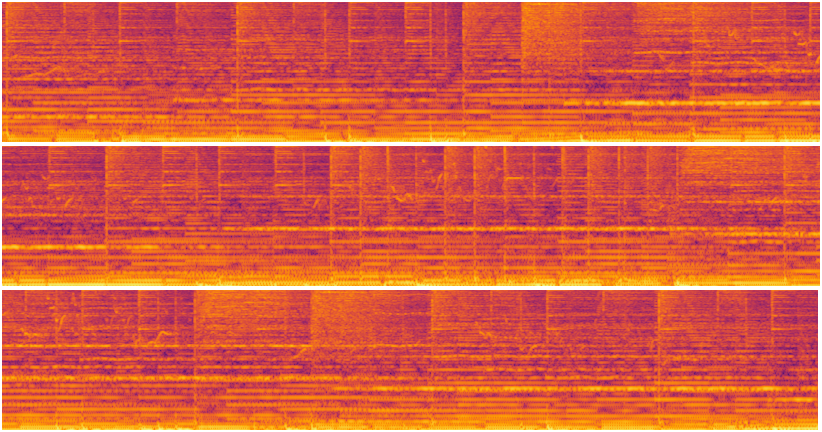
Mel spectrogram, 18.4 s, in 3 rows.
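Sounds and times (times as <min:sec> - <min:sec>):
psychedelic 1960s-style synthesizer music demo: 0:00.0 - 0:18.3.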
